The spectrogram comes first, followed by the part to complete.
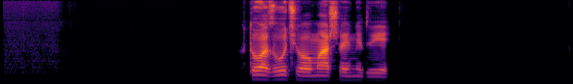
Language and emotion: Russian, neutral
